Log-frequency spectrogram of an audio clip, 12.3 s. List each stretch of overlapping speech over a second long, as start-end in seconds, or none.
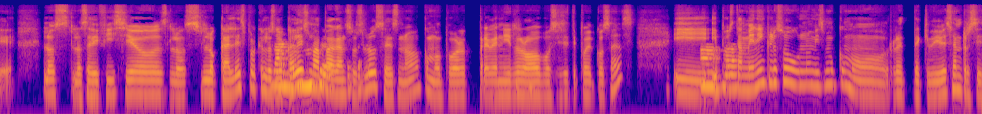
3.4-4.7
